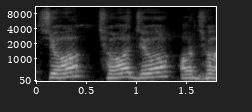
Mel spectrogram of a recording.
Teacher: तालब व्यंजन मतलब जब व्यंजन को बोलते हैं तो हमारी जीभ जो है वो तालू को टच करती है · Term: तालव्य व्यंजन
